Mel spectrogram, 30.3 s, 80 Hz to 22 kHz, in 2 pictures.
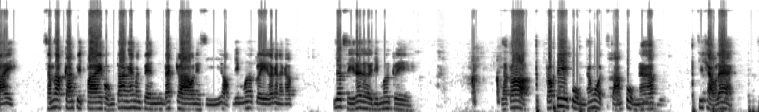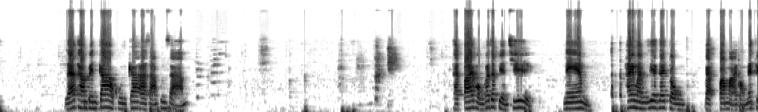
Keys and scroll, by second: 11.0 ctrl+c, 11.7 ctrl+v, 25.7 F4, 26.5 Home, 27.4 Down, 28.9 t, 29.9 BackSpace.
